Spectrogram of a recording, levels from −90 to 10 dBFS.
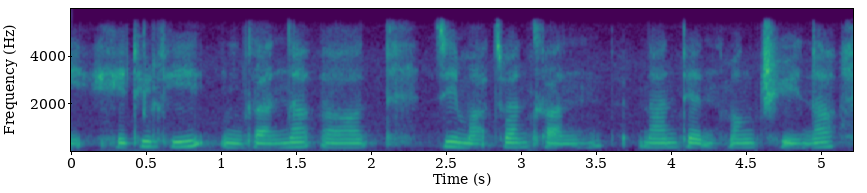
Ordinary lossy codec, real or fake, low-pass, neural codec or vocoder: none; real; 5.4 kHz; none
